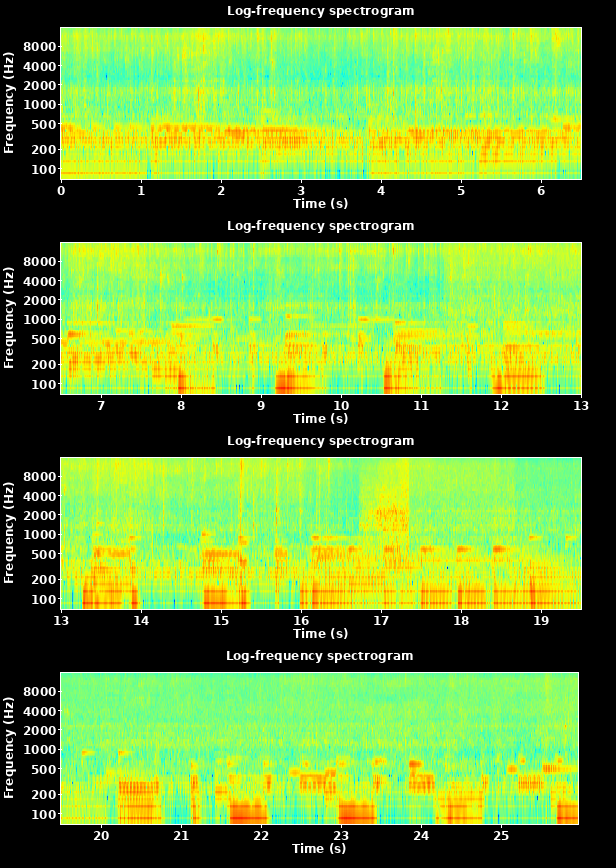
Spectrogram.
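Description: Whole capelin sizzling steadily as they pan-fry in oil in a nonstick frying pan, then konjac and green pepper sizzling as they are stir-fried, with a brief louder hiss about two-thirds of the way through. Light background music plays under it.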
